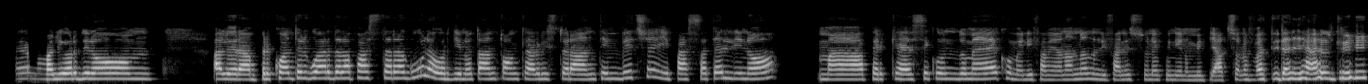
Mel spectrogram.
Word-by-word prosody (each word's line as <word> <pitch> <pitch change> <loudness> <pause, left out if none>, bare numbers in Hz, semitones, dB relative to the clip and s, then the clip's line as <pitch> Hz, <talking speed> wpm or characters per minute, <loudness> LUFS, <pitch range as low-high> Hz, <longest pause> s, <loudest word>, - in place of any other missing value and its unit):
Eh 260 +1 -6
no, 245 -2 +3
li 250 - +2
ordino 260 0 +5
mhmm, 255 -1 -7 0.5
allora, 240 -2 +4
per 250 +1 -1
quanto 275 +1 +2
riguarda 285 0 +2
la 290 0 +3
pasta 295 0 -1
a - - +3
ragù, 290 +6 0
la 360 -8 +2
ordino 250 -1 -1
tanto 255 +1 0
anche 255 0 -2
al 240 - +2
ristorante. 245 0 -1
Invece 300 +7 -5
i 265 -5 -6
passatelli 255 +2 -2
no, 260 +5 +1 0.3
ma 235 0 +2
perché 245 -1 0
secondo 255 0 -4
me, 255 +1 +1
come 265 -7 -7
li 225 +1 -5
fa 225 -1 -6
mia 215 0 -7
nonna, 235 +3 -3
non 250 -1 -6
li 225 -1 -7
fa 215 -1 -4
nessuno 225 0 -9
e 220 - -9
quindi 215 -1 -8
non 200 0 -10
mi 205 0 -9
piacciono 205 +3 -4
fatti 235 +3 -2
dagli 260 +1 +4
altri. 275 +3 +3
255 Hz, 195 wpm, -23 LUFS, 235-270 Hz, 0.5 s, ordino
